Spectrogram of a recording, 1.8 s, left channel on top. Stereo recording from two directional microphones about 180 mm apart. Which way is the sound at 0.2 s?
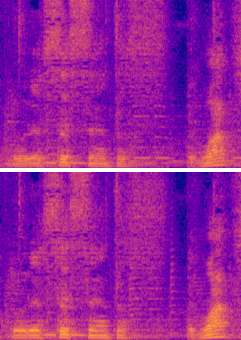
40° right (ahead or behind).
